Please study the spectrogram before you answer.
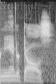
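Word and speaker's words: Neanderthal: We're not cavemen or Neander dolls with a T. Tall. It's a th is silent. Oh, snap.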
